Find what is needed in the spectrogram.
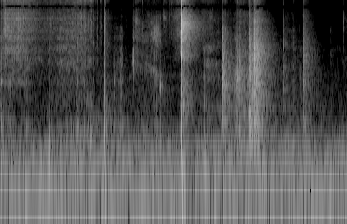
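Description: Plastic crinkling and rustling as diamond painting supplies are handled, with a sharp click a little over two seconds in and another burst of rustling just after three seconds.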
